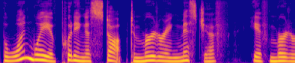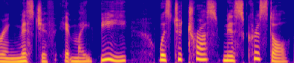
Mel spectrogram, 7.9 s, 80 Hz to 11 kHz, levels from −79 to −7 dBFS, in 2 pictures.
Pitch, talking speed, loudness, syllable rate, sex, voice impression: 210 Hz, 160 wpm, -18 LUFS, 3.5 syllables/s, female, feminine, adult-like, tensed, powerful, bright, clear, fluent, intellectual, calm, reassuring, elegant, lively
